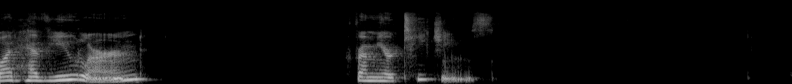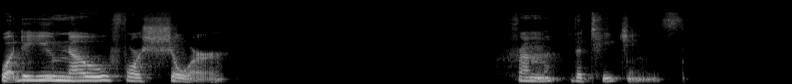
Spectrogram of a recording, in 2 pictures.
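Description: An elderly woman speaks calmly in short bursts through an online call.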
